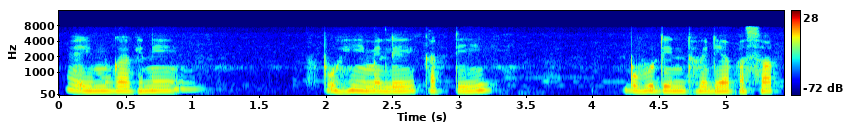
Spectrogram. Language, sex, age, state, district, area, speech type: Assamese, female, 45-60, Assam, Dibrugarh, urban, spontaneous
